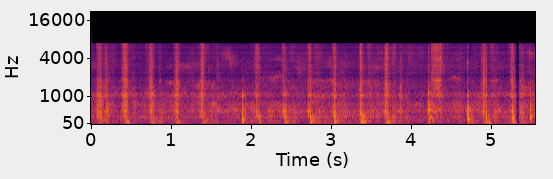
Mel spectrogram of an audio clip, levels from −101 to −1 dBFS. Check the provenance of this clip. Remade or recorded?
remade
